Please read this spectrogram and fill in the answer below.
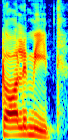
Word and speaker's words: टॉलमी: है वह जो है टो लिमिट यहां पर पीस जो साइलेंट है इसलिए इसको अनइंस्टॉल में पढ़ते हैं यह प्रॉब्लम पेट्रोल में लिखा हुआ है लेकिन यहां पर आप इसको टॉमी पड़ेगा चुप्पी साइलेंट तो टॉलमी इन थे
